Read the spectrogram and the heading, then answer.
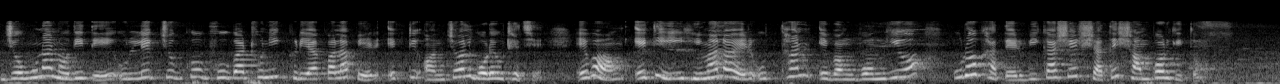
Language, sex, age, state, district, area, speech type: Bengali, female, 18-30, West Bengal, South 24 Parganas, urban, read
